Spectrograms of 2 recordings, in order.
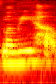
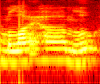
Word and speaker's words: Maliha: came from because most people couldn't pronounce my name right they were like Malia Malaya they just couldn't do it and uh finally a lot of people started saying Malia okay and I'm like hey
